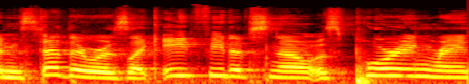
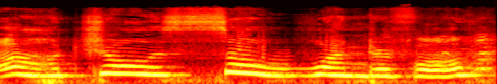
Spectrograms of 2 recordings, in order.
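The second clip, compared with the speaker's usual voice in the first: dreamy, faraway gushing tone, pitched up; 6 semitones higher than usual. Retelling what a woman at the park rink said, imitating a woman's dreamy voice. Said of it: "said with a dreamy voice".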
